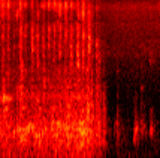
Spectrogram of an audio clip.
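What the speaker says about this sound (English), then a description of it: "we are going to stitch across these seam allowances" Domestic sewing machine stitching across pressed, nested quilt seam allowances during quilt-along piecing, a steady close whirring run of about a second and a half that stops, followed by a few faint light handling sounds.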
